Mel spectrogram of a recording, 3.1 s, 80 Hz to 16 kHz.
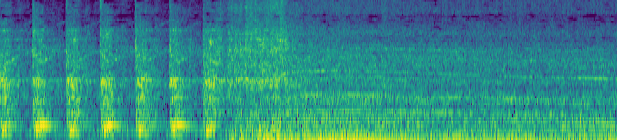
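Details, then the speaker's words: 2008 Subaru Outback 2.5 L petrol, cam and crank sensors already replaced: steady starter chugging about three per second for a second, then engine catches; long crank with no spark at first. "basically this car uh is most of the time it's a crank nose start for a few seconds and then it eventually starts and he said there's no spark for that first few seconds"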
